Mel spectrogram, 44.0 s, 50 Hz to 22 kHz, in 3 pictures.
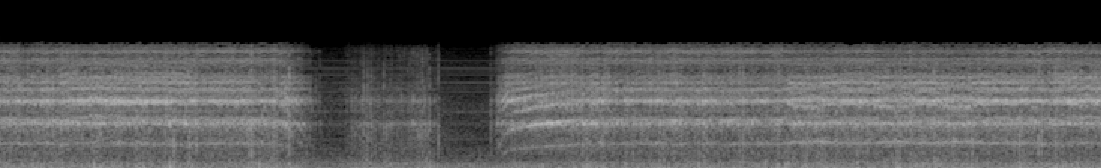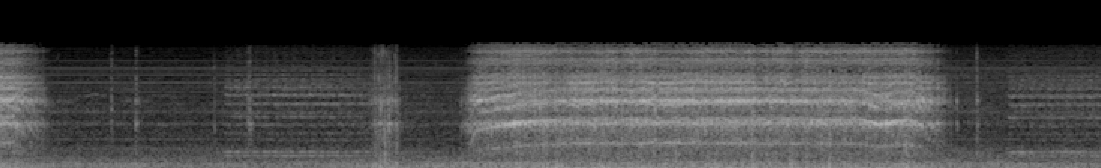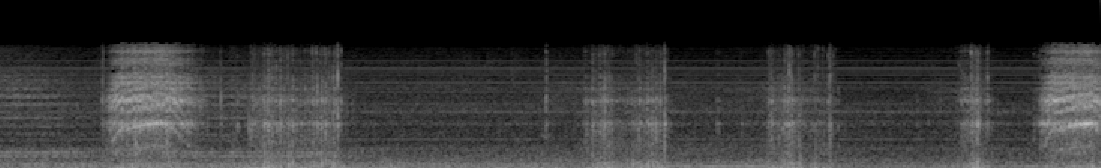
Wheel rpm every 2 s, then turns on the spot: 160, 140, 20, 100, 160, 160, 160, 70, 0, 0, 70, 160, 160, 70, 0, 60, 20, 0, 10, 10, 10, 40.
4-6 32-34 36-40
